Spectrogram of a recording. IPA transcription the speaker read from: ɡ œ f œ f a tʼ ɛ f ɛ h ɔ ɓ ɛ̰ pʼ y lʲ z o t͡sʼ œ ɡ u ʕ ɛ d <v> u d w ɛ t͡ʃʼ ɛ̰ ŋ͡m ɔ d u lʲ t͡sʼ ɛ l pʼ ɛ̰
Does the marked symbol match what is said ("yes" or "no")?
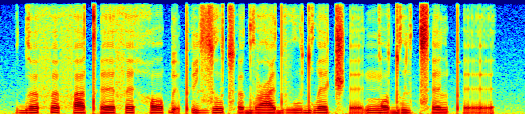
yes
